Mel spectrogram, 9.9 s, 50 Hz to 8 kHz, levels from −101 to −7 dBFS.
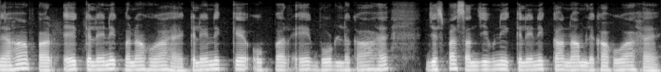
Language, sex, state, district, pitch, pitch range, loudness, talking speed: Hindi, male, Chhattisgarh, Sukma, 120 Hz, 115-130 Hz, -17 LUFS, 140 wpm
